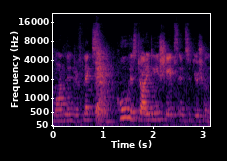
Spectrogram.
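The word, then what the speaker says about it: Magdalen: Even something as simple as knowing that MA gene is pronounced modelin reflects who historically shapes institutional norms.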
